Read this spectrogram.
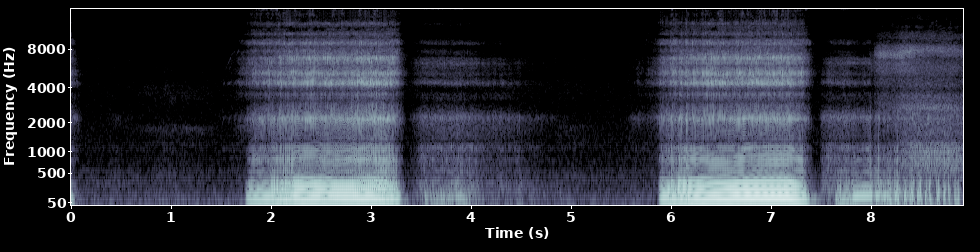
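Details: Person snoring while on holiday in London: two loud, drawn-out rattling snores on the in-breath, each followed by a softer exhale, about 15 breaths a minute.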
